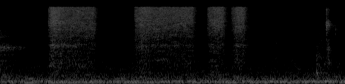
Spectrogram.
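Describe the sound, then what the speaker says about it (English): A can of hairspray sprays in several short hissing bursts, close and loud, with brief pauses between them. "when you're done, you just spray it again."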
